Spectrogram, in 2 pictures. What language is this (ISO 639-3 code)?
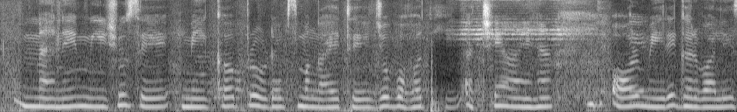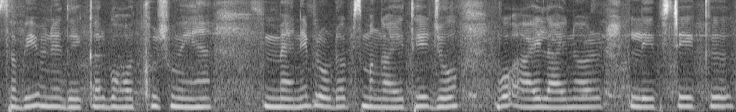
urd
